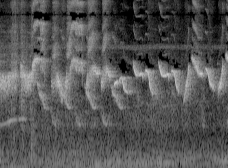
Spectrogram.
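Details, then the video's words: Hand-tamed Chinese hwamei kept in a cage sings a rapid run of loud downward-slurred whistles, each note repeated about twice a second, rich and ringing. "Chim thuần sách tay hót, đấu tốt - Hoạt Họa Mi"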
